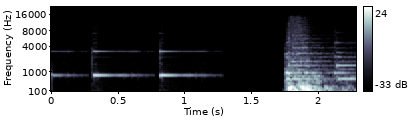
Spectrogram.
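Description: A bell-like chime struck on one pitch about twice a second, twice more, each ring dying away. It stops, and after a brief silence music on a piano-like keyboard starts with a loud chord near the end.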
